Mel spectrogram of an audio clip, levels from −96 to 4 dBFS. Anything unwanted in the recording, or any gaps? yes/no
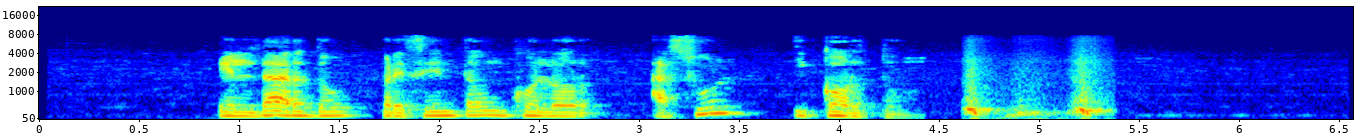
yes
